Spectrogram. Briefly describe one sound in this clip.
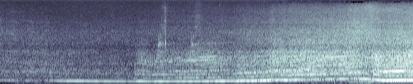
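A car's engine roars louder as it approaches and speeds past.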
